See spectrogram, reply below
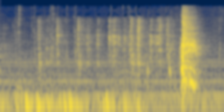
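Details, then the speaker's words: Adult sneeze during a Roblox gaming session: quiet keyboard tapping, then one sudden loud, breathy burst that quickly fades, a single sneeze. "sneezed you guys didn't have to hear that"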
